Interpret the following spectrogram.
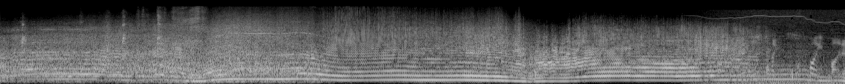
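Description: Hyundai i20 Coupe WRC rally car's turbocharged 1.6-litre four-cylinder engine running at high revs. The pitch drops sharply about two seconds in and again about five seconds in, then climbs back each time as the revs fall and build between gears and corners.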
